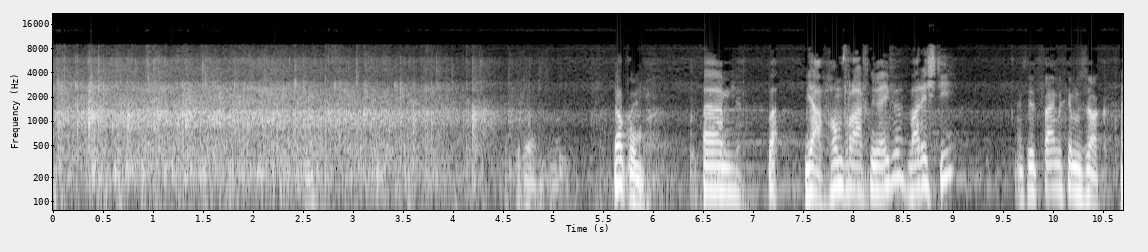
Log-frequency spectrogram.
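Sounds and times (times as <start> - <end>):
audience applause: 0.0 - 5.0
speech: 4.2 - 5.0, 5.6 - 10.6.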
